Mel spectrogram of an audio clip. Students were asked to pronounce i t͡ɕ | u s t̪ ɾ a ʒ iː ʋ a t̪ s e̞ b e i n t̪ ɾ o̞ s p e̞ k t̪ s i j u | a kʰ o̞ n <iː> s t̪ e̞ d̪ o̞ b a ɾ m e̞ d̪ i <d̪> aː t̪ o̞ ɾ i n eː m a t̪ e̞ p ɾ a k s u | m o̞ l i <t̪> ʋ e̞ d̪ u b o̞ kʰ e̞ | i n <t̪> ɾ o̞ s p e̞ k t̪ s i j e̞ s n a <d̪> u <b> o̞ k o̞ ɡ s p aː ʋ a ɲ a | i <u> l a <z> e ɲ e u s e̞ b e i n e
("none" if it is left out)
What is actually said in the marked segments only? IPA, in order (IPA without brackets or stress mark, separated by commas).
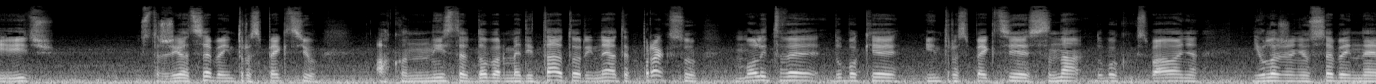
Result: iː, t̪, t̪, t̪, d̪, b, u, ʒ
